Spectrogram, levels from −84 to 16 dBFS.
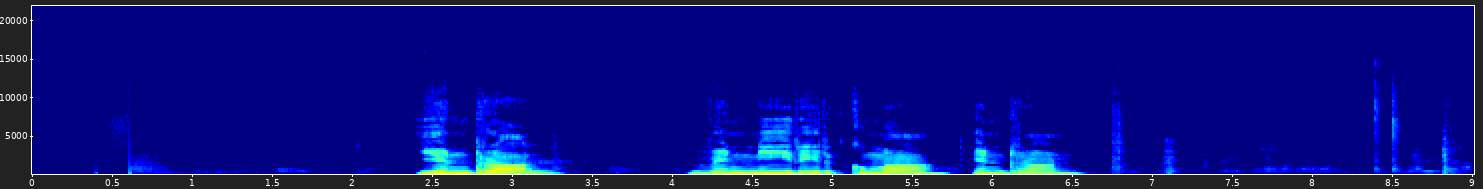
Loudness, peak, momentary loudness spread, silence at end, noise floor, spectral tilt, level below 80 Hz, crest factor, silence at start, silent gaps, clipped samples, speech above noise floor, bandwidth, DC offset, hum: -27 LUFS; -10 dBFS; 14 LU; 2.5 s; -78 dBFS; -8.5 dB/octave; -66 dBFS; 20 dB; 2.4 s; none; under 0.1%; 52 dB; 7.6 kHz; under 0.1%; none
